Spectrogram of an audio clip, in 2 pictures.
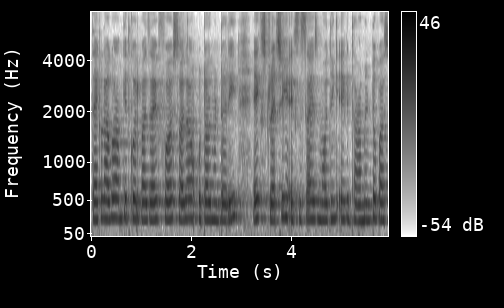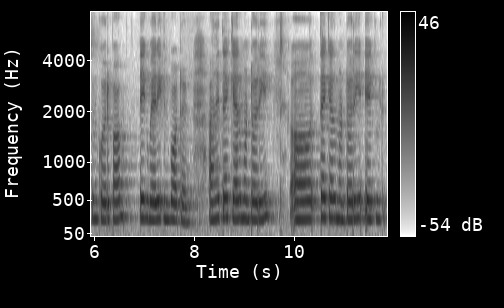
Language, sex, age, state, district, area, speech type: Goan Konkani, female, 18-30, Goa, Murmgao, rural, spontaneous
